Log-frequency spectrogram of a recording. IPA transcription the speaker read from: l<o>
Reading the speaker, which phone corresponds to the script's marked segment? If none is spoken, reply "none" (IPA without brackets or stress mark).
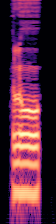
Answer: o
